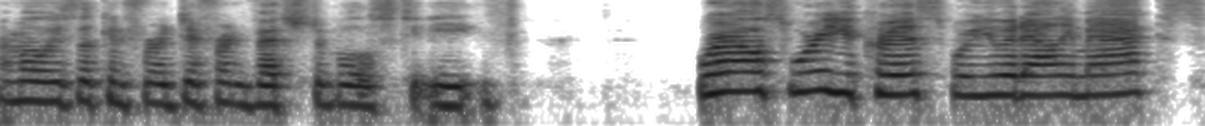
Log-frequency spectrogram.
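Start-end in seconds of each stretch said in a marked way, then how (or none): 3.5-6.0 loud, full-voice yelling. Asking someone where else he went: yelling. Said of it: "I'm yelling. Sorry, I don't mean to yell".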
